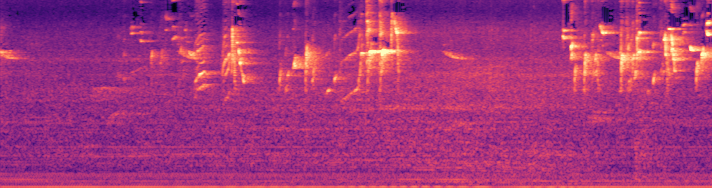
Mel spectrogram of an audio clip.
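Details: European goldfinch song made of rapid, sparkling twitters and buzzy notes in uneven bursts, with a pause midway before it resumes. Persistent low hum in the background.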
